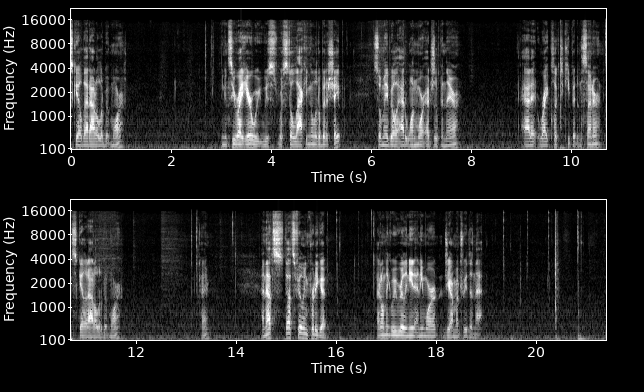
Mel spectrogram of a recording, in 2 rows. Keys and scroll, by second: 6.5 ctrl+r, 10.7 s, 20.9 shift+3.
